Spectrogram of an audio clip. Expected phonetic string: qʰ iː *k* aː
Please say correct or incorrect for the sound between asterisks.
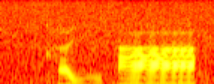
correct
